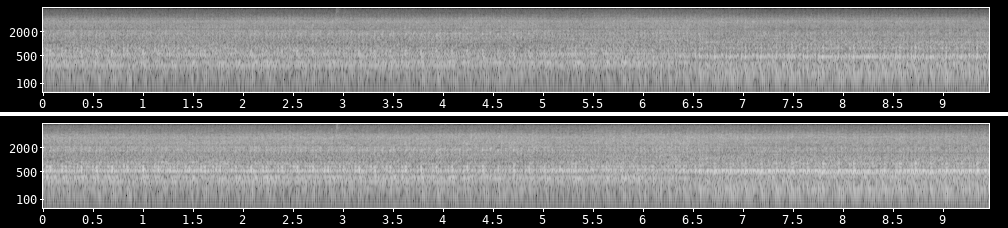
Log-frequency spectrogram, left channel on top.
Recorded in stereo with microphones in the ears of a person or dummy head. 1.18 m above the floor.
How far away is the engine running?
About 0.8 m.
